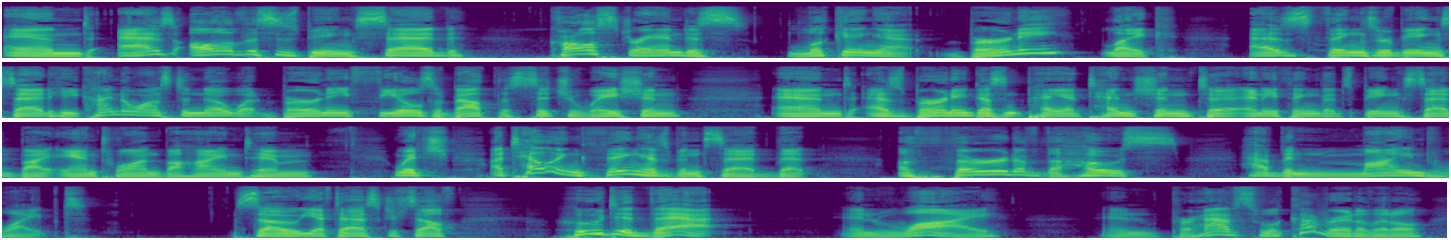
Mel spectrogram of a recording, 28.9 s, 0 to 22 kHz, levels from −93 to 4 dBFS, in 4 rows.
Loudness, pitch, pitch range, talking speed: -20 LUFS, 125 Hz, 110-145 Hz, 170 wpm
